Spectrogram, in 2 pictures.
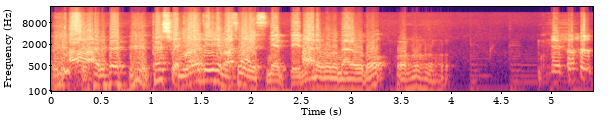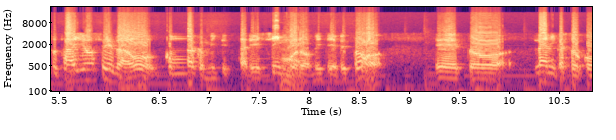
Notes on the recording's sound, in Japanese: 今回機材トラブルで音割れが発生しております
